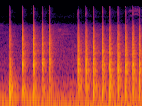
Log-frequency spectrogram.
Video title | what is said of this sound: Cara Mengecek Kondisi Mobil Bekas | kalau tidak ada dempul mobil ini pasti bunyinya seperti ini tipis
